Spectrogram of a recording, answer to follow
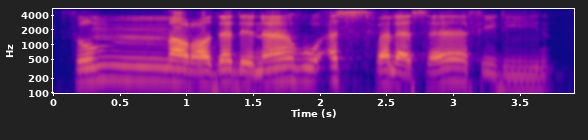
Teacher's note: ثم حرف غنة مشدد يغنى بمقدار حركتين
